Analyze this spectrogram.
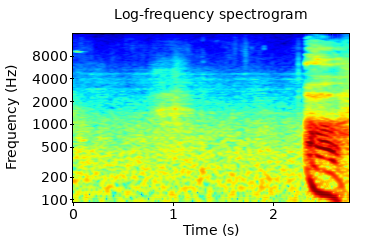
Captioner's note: gasp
